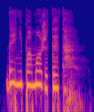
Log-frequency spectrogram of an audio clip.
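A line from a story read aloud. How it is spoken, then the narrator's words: Sighing. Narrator (Russian): она вздохнула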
